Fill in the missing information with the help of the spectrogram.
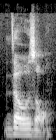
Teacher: So you don't write it, you're going to write "those will," but what we tend to say there is "those'll." So this SE is a Z sound voiced in this word, so I'll rewrite that as a Z.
